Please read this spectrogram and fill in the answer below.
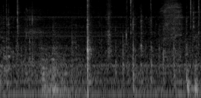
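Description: Scattered light clicks and knocks of a desktop RAM module being pressed and worked into a motherboard's memory slot, with one sharper click a little under two seconds in.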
